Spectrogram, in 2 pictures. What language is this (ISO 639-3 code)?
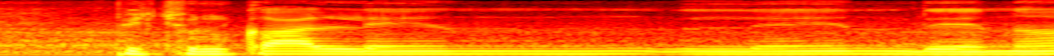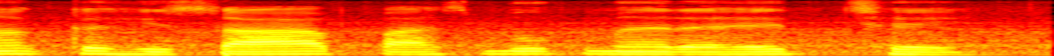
mai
